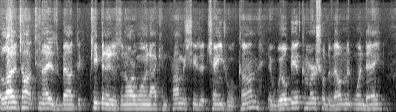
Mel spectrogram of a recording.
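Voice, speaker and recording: A man's fairly high, monotone voice at a fairly quick pace, with flat intonation, noticeable background noise and audible room echo. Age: 80s+. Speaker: resident speaking at public hearing. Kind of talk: public comment at county board hearing.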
